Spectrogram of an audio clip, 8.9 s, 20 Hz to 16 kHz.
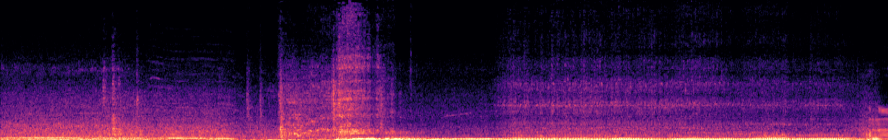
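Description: Ferrari cars, including an 812, an SF and a Purosangue, drive in a convoy in Monaco during the Grand Prix. Loud engines rumble and rev close by, with shifting pitch as the cars accelerate.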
